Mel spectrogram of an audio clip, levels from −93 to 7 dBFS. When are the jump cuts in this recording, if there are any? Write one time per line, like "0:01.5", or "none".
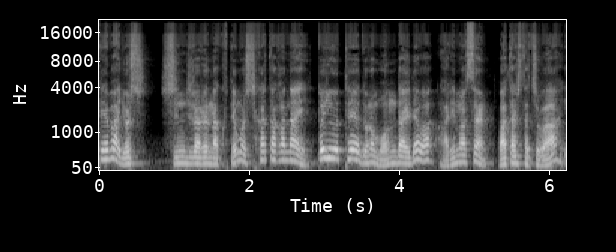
0:05.2

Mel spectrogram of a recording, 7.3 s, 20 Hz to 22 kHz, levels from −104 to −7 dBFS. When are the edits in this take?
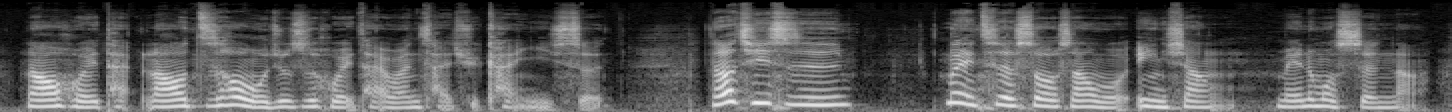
none

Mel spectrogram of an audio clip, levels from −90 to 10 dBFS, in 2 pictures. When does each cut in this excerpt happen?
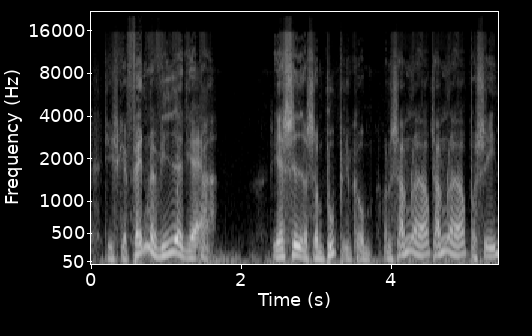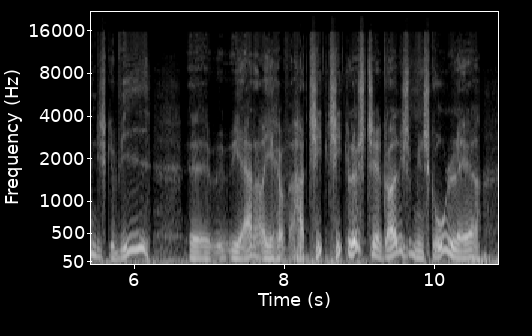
0:01.4
0:03.8
0:04.5
0:08.5

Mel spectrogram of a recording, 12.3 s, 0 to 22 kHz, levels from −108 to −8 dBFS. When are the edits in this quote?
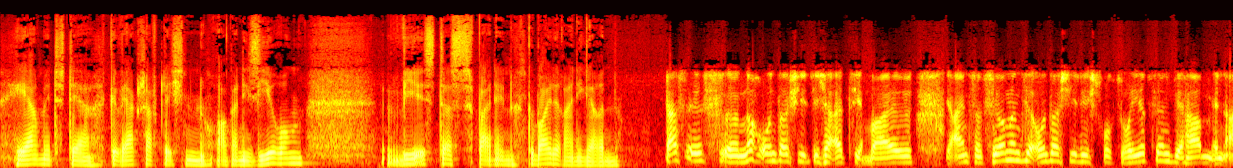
0:08.6

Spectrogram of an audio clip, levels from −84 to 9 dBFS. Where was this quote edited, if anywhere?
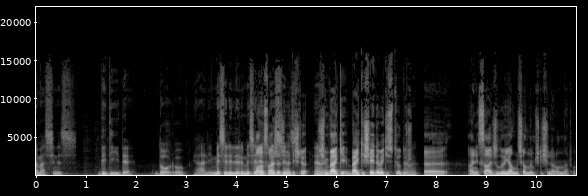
0:03.1
0:05.5
0:07.7

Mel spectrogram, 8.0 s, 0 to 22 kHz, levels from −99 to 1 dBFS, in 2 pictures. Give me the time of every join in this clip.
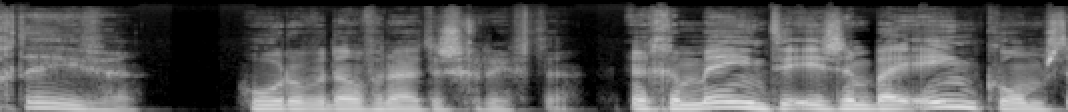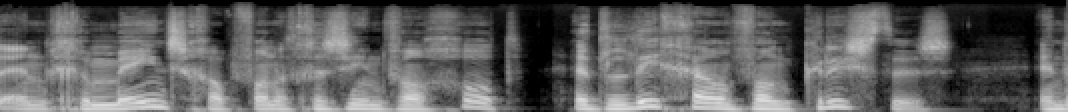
0:02.2
0:06.1

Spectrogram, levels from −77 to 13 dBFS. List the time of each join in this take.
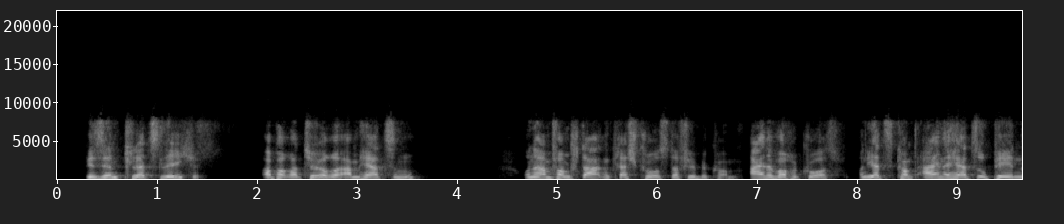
0:06.9

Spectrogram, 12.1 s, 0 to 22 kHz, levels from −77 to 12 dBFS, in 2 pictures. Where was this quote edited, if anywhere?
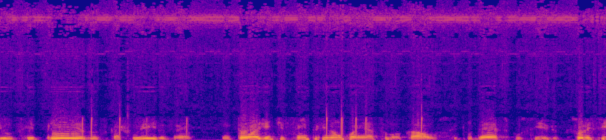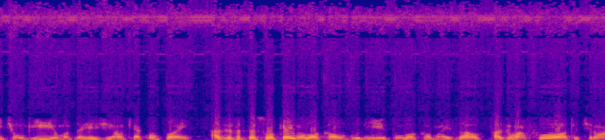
0:03.2
0:06.8

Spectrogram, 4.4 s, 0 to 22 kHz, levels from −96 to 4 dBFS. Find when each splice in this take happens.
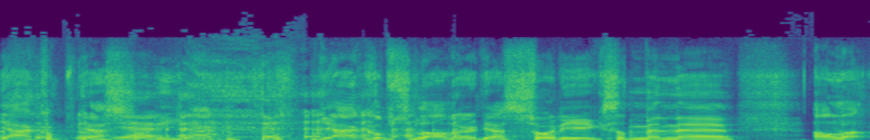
0:02.4
0:03.1

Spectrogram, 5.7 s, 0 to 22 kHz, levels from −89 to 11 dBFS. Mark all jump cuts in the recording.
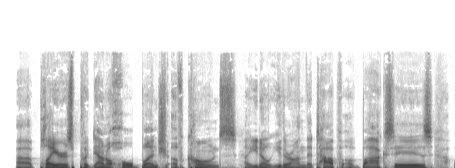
0:03.1

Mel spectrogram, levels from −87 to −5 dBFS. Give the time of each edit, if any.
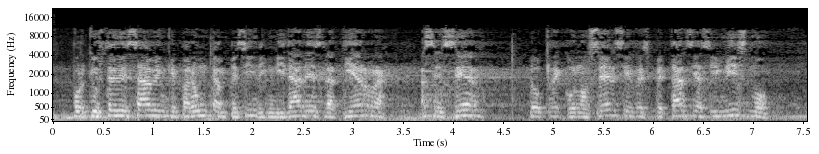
0:02.0
0:03.7
0:05.0

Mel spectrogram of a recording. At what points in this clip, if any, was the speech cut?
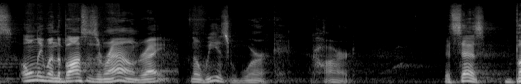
0:01.8
0:02.3
0:03.1

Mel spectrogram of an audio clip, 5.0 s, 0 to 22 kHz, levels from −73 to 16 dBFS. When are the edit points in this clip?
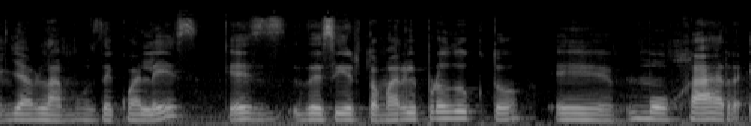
0:03.6

